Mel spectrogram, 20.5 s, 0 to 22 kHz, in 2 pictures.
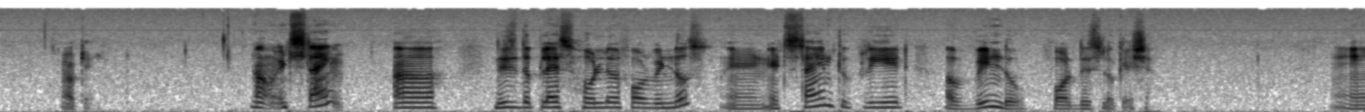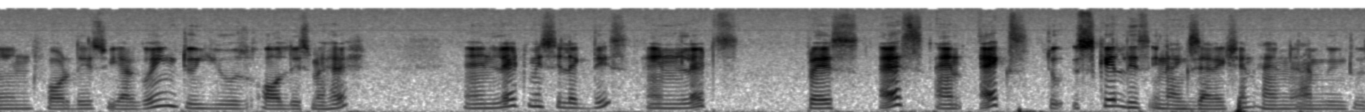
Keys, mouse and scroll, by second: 0.4 typing, 1.5-4.4 middle drag, 7.5 middle click, 12.2 alt+h, 12.5-13.9 middle drag, 13.9 right click, 16.5 s.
